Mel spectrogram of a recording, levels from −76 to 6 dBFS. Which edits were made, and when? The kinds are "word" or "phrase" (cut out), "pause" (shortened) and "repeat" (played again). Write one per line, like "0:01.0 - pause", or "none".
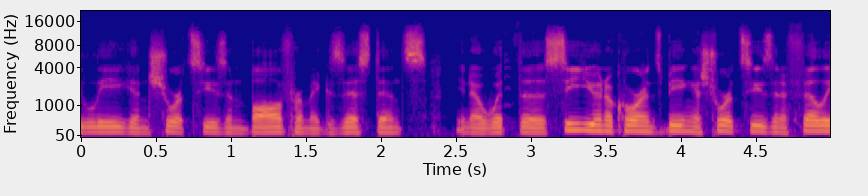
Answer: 0:02.4 - pause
